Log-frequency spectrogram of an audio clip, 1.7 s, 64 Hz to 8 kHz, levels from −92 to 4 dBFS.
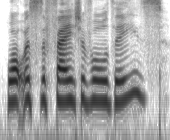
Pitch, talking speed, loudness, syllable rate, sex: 255 Hz, 245 wpm, -18 LUFS, 5.3 syllables/s, female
